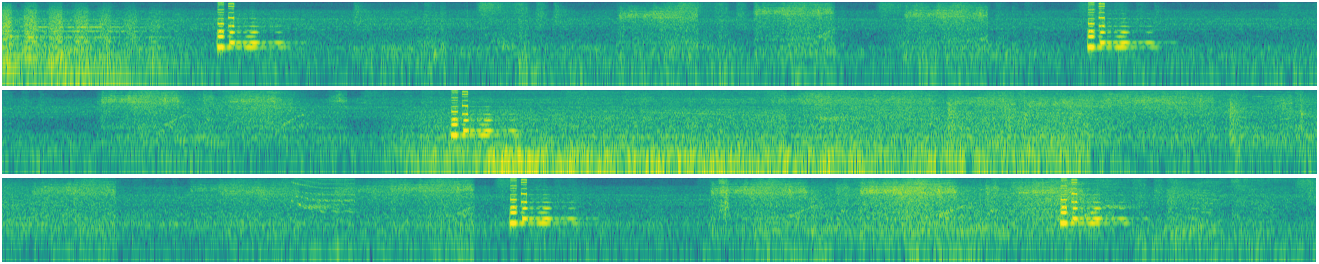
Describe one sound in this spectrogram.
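A short electronic chime sounds several times.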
